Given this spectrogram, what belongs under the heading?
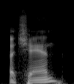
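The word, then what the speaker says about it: Achane: takeaway here is that we've been saying Devon a Chain's wrong name wrong the entire summer so it's achan Devon achan is it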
